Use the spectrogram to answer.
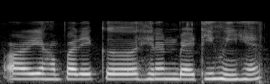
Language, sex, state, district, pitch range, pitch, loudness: Hindi, female, Madhya Pradesh, Bhopal, 240-250 Hz, 245 Hz, -14 LUFS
